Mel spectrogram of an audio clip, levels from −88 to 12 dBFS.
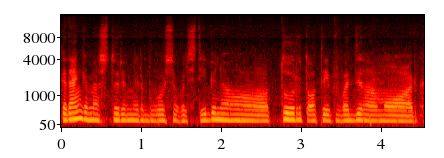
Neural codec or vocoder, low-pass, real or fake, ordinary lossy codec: vocoder, 48 kHz, 128 mel bands, Vocos; 14.4 kHz; fake; Opus, 32 kbps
